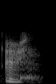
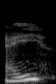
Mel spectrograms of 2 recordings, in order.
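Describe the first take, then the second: First: The vowel is a single short vowel. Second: The vowel is a gliding double vowel. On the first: The speaker calls it wrong. "sometimes people will go with a short vowel" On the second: The speaker calls it right. "It's a double vowel when we say it"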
